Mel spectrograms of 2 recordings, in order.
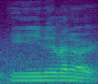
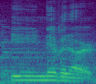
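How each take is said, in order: Both takes have the same delivery.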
